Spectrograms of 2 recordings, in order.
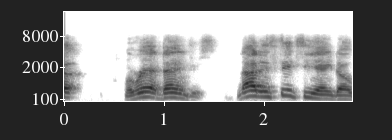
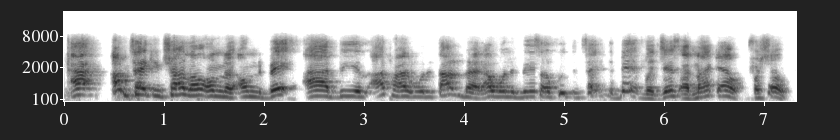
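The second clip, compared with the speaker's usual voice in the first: normal talking voice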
